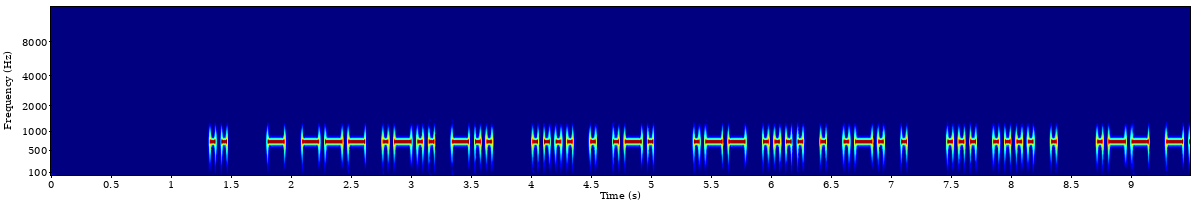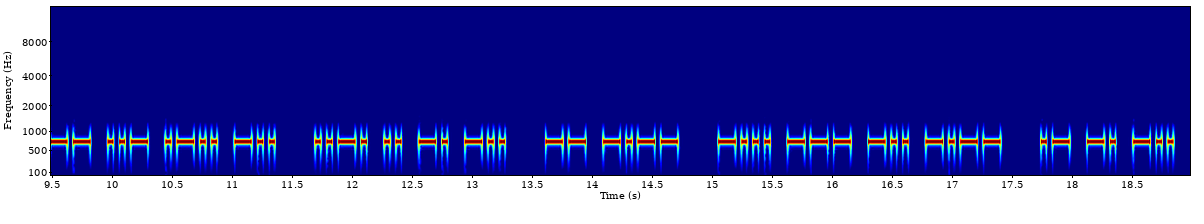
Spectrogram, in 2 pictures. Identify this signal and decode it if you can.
Morse code, heard as a keyed tone, about 25 wpm, 700 Hz. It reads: I TOLD HER WHERE SHE WOULD FIND MY BODY AND
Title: Sentences from Top 1000 Words - Review Part 2 - 25wpm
